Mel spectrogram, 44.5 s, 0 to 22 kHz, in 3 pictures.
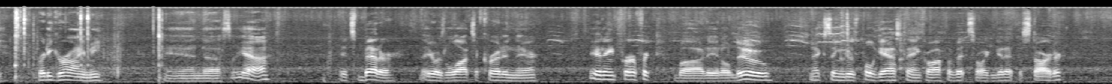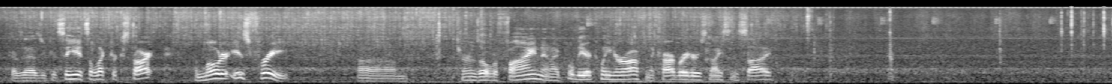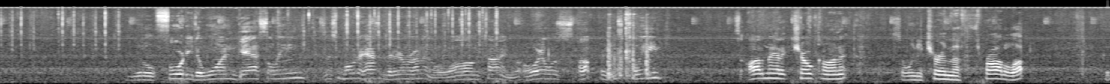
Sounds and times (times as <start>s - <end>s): Speech: 0.0s - 1.5s, 2.2s - 3.7s, 4.4s - 7.3s, 7.9s - 14.3s, 15.0s - 18.8s, 19.6s - 25.2s, 31.4s - 38.6s, 39.5s - 43.4s.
